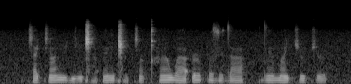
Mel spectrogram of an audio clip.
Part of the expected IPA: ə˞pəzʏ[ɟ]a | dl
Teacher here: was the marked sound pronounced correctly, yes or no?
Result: no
